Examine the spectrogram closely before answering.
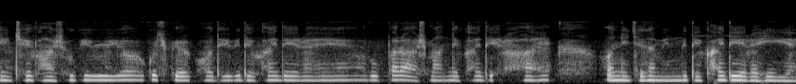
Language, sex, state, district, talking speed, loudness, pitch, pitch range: Hindi, female, Uttar Pradesh, Hamirpur, 220 wpm, -21 LUFS, 195 Hz, 190-195 Hz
